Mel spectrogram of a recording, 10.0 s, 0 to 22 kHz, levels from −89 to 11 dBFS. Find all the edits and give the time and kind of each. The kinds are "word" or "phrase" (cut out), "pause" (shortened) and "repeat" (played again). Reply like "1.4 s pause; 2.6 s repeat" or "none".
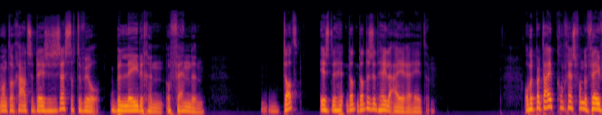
5.9 s repeat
